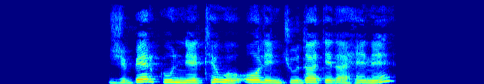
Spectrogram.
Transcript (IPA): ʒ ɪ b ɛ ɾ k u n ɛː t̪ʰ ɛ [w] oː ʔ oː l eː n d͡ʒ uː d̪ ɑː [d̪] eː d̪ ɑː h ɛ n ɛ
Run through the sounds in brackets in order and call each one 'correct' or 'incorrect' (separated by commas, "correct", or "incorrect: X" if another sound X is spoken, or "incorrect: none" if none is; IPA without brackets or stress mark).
correct, incorrect: t̪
